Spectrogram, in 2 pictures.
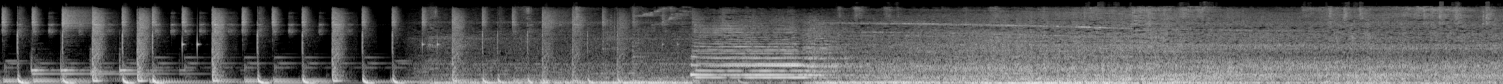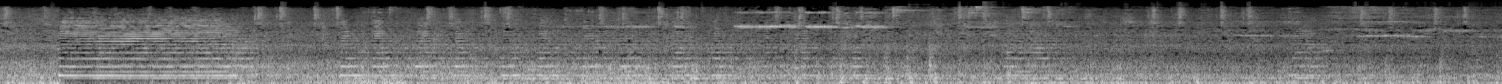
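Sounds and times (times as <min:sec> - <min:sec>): train wheels rumbling and clattering: 0:04.0 - 0:30.0
locomotive horn blasts: 0:06.9 - 0:09.0, 0:15.6 - 0:17.8, 0:18.4 - 0:23.9, 0:25.0 - 0:25.8, 0:27.9 - 0:28.6.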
